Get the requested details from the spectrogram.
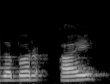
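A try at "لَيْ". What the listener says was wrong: হামজা নয়, ওটা লাম ইয়া জাবার লাই। ইয়া সাকিনের ডান দিকে। ইয়ালিনকে।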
